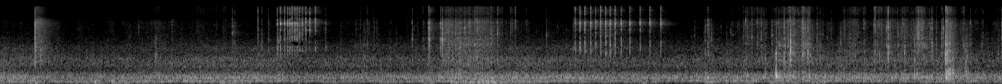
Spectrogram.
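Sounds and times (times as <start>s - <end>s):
plastic mailer rustling: 7.2s - 10.0s.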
